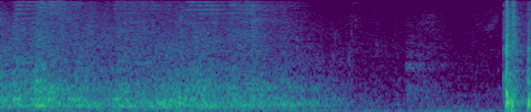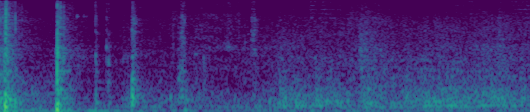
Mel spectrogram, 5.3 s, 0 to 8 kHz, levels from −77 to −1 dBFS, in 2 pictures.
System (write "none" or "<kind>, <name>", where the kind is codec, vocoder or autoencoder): none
